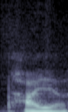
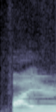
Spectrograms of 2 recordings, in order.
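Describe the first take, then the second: First: The name begins with a P sound. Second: The name begins with an F sound. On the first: This is the Korean form of the name. "in Korean it's pronounced Paya" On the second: This is the Japanese form of the name. "its Japanese name"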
